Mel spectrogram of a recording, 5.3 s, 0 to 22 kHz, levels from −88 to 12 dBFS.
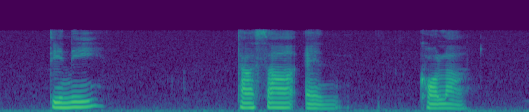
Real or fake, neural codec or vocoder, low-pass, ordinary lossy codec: real; none; 7.2 kHz; none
